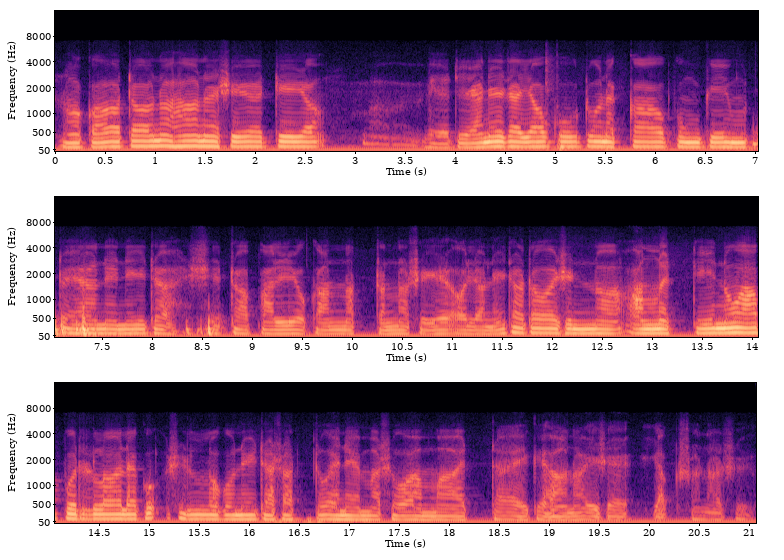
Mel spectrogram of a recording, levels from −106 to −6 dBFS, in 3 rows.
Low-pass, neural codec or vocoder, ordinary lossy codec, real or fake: 7.2 kHz; none; none; real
